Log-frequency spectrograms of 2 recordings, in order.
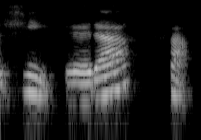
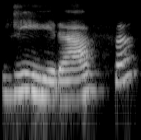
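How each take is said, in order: First: "girafa" dita gi-ra-fa, devagar e mais grave; separando sílabas. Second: Said in the usual way. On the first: Shown as a demonstration. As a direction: alongue cada sílaba de "girafa". ("girafa" silabada bem devagar) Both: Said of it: "Se eu separar sílabas".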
